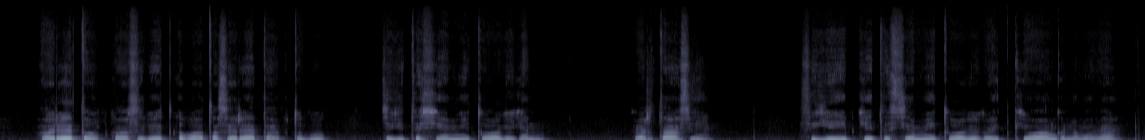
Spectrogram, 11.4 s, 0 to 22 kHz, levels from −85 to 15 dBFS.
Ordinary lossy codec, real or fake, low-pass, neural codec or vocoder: none; fake; none; codec, 44.1 kHz, 7.8 kbps, Pupu-Codec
